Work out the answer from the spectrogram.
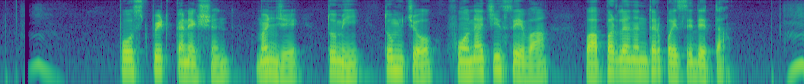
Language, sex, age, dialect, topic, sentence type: Marathi, male, <18, Southern Konkan, banking, statement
